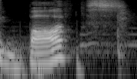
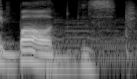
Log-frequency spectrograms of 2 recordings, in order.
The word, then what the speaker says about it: baths: or you could say baths, the baths. Some people say that, like in the city, Bath, there are very famous Roman baths. Some people pronounce it baths with a voiced v.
